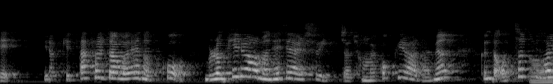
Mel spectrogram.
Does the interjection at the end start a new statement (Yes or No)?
No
